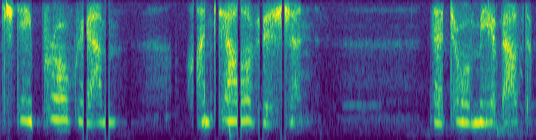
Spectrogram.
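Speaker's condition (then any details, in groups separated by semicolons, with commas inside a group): Speech difficulty; trouble speaking, speaking is tiring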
